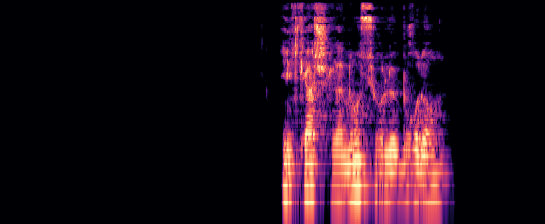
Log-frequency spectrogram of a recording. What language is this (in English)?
French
